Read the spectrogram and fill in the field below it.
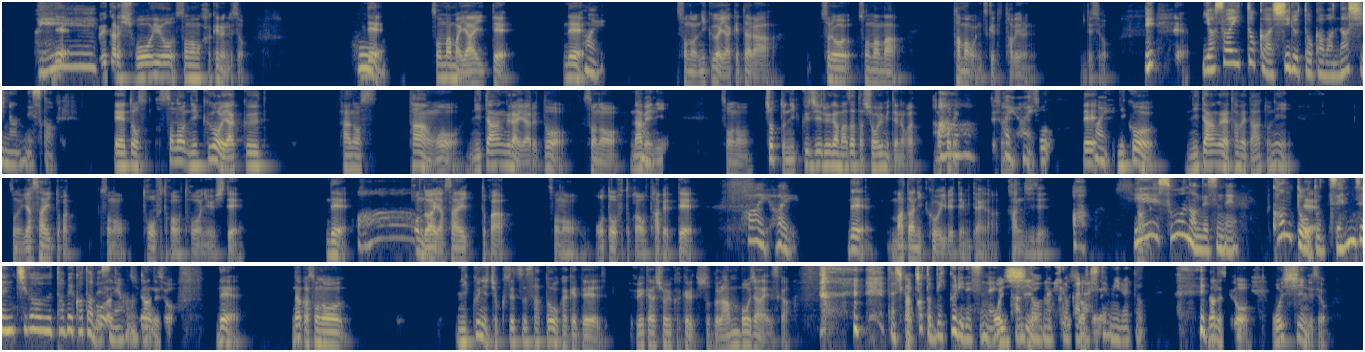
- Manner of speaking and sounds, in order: tapping; other background noise; laugh; laugh
- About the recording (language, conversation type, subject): Japanese, podcast, 子どもの頃の食卓で一番好きだった料理は何ですか？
